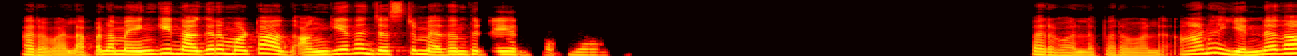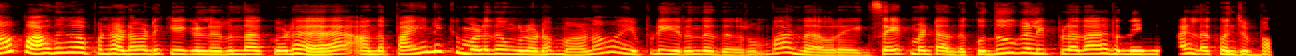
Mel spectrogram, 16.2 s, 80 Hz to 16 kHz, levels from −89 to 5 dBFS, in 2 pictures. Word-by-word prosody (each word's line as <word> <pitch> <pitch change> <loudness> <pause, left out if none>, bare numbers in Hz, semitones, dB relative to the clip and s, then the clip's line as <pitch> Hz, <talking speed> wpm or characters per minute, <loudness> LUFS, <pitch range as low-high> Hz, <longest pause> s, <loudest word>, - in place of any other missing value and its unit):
பரவால. 85 +2 -3
அப்ப - - -4
நம்ம 215 -1 +2
எங்கேயும் 250 +3 +3
நகர 240 +4 +3
மாட்டோம் 245 +3 +2
அத 195 - -4
அங்கேயே 205 +7 +1
தான் 270 -4 0
ஜஸ்ட் 220 +2 -2
மெதந்துட்டே 205 +2 -1
இருப்போம். 175 -1 -15 0.2
ஓ! 175 0 -11 2.7
பரவால, 165 - -4
பரவால. 85 0 -7 0.2
ஆனா 270 +5 +1 0.2
என்னதான் 255 - +3
பாதுகாப்பு 300 +1 +4
நடவடிக்கைகள் 240 -2 +1
இருந்தா 225 +2 +1
கூட, 220 +2 +2 0.5
அந்த 215 0 -1
பயணிக்கும் 320 +3 +1
பொழுது 245 +1 +1
உங்களோட 215 -3 0
மனம் 255 - -4
எப்டி 240 +4 -4
இருந்தது? 210 -4 -2
ரொம்ப 285 - -8
அந்த 205 -9 -2
ஒரு 165 0 -2
எக்ஸைட்மென்ட், 235 +5 -1
அந்த 185 -1 -5
குதூகலிப்புல 270 -1 0
தான் 260 +1 +1
இருந்தீங்களா, 225 +1 0
இல்ல 220 -4 -1
கொஞ்சம் 210 -3 0
பயம் - - -6
225 Hz, 145 wpm, -20 LUFS, 200-255 Hz, 2.7 s, பாதுகாப்பு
